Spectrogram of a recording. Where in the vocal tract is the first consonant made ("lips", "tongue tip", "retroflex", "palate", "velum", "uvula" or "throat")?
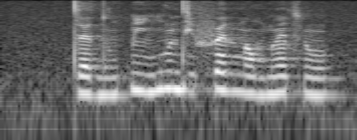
tongue tip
